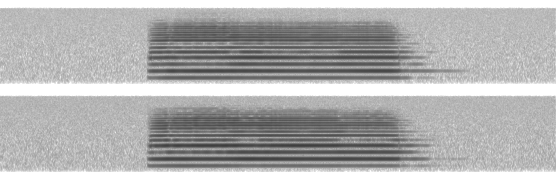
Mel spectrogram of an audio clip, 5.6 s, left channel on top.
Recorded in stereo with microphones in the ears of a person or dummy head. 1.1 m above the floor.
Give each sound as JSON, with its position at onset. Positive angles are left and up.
{"t": 1.5, "sound": "a trumpet", "side_deg": 5, "distance_m": 1.4}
